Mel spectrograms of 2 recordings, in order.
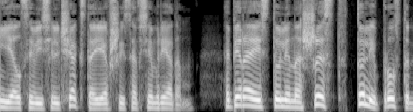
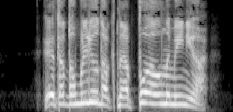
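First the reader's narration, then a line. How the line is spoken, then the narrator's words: Hissing. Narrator (Russian): прошипел Белобрысый Игги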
